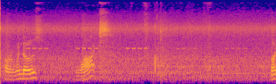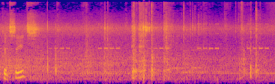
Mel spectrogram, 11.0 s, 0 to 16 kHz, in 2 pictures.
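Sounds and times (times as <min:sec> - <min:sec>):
short high electronic beeps: 0:00.8 - 0:05.0, 0:06.5 - 0:08.0.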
